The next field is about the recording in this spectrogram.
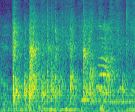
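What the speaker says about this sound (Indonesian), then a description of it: "Silakan dulu, tepuk tangan." Children clapping their hands in a classroom, a few short bursts of claps close by, mixed with kids' voices and chatter.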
